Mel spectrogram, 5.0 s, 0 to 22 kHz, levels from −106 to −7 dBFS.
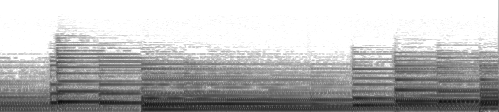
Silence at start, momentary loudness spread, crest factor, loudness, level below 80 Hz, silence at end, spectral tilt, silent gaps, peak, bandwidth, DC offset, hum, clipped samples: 0 s; 7 LU; 14 dB; -23 LUFS; -48 dBFS; 0 s; -11 dB/octave; none; -8 dBFS; 5.8 kHz; under 0.1%; none; under 0.1%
